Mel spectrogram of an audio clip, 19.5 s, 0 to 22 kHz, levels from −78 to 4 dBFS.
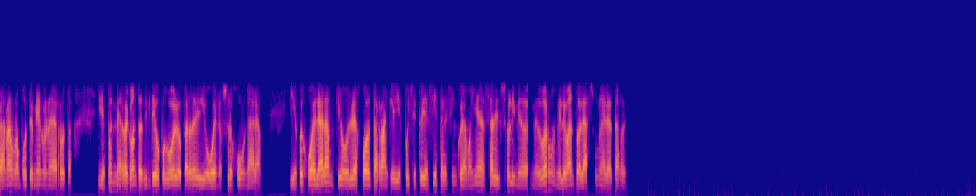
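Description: No technical faults are audible.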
